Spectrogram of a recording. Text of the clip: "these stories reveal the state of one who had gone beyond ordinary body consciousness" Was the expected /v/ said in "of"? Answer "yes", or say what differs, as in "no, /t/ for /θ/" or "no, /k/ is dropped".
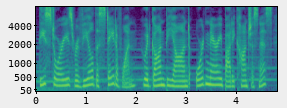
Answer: yes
